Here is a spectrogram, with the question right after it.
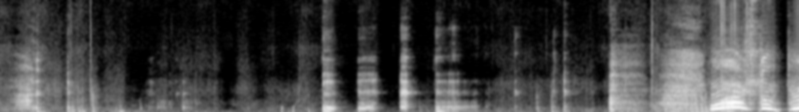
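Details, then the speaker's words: Deliberate loud burps recorded close to a new microphone: several short throaty bursts, then a longer, louder, rumbling belch near the end; burping. "But today we're going to do burps in it and it's going to be very loud."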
